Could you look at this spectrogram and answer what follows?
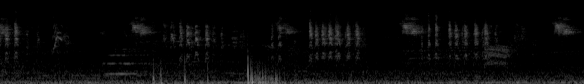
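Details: Busy chatter of house sparrow chirps, overlapping sharp notes in quick irregular clusters, with a few clicks and a brief thud midway against a low rumbling background.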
